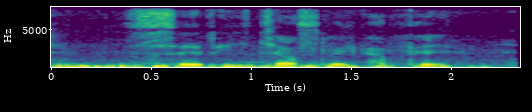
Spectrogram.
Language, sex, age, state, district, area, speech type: Santali, male, 30-45, Jharkhand, East Singhbhum, rural, spontaneous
